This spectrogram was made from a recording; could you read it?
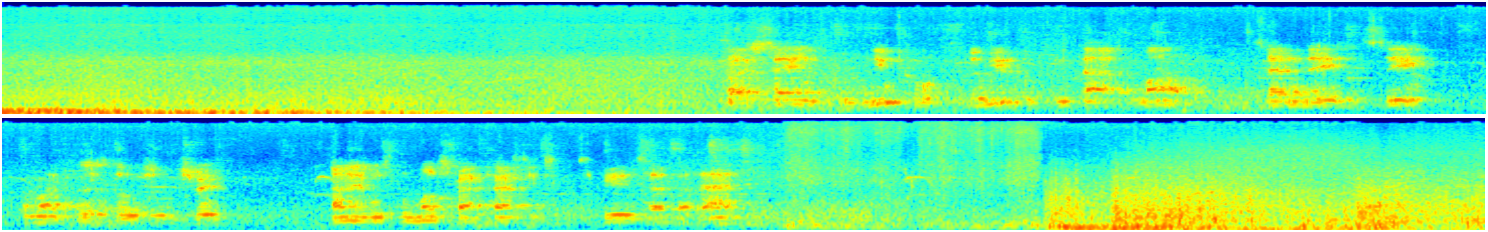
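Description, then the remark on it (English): A roaring wash of stormy ocean waves and rumbling thunder from a terrible nor'easter at sea, a day out on a boat trip to Bermuda, fills the opening seconds, fades under a man's speech, then surges back loud at the end. “A day out, a terrible nor'easter hit.”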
